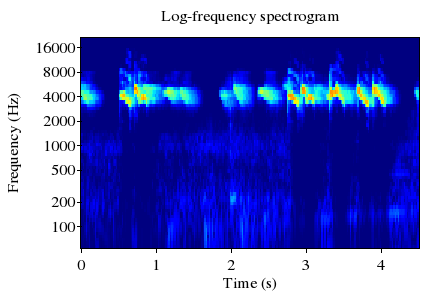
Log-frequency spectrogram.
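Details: Caged Malaysian Oriental white-eye singing open 'buka' song, high thin trills and warbled notes strung together, with soft low background noise beneath.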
